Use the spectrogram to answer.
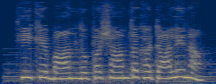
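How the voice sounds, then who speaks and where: Polite young cartoon wife, placating, voiced by a woman, high voice, a bit distant. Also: steady tone, normal speed, dark tone, lightly acted.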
